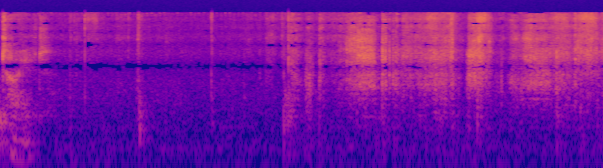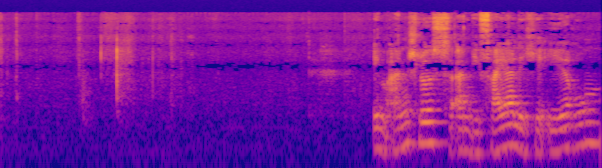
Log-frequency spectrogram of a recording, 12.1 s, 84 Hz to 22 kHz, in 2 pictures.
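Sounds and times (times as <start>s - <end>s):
book pages rustling: 0.7s - 8.2s.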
